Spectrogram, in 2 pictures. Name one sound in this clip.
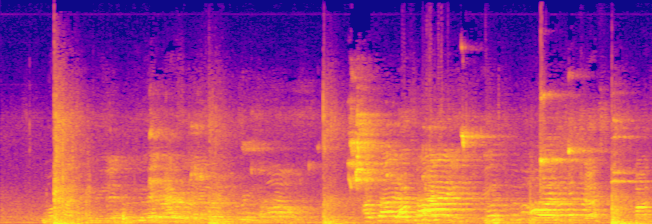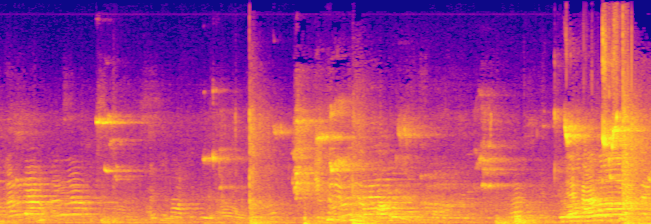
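Young women on the sidelines shout and cheer with excitement.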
